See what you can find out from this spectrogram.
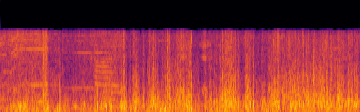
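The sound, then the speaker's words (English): Wind buffeting a microphone at Silver Lake as a storm approaches in July, a loud, constant, muffled roar that gusts unevenly throughout. “The wind's picking up.”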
